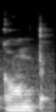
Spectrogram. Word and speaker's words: Comte: ஸோ அதில் நாம் first பார்க்குறது ஆகஸ்ட் காம்ட், அதாவது ஆகஸ்டே காம்ட் அப்படிங்கிற காம்டே அப்படின்னும் சில பேர் நம்ம ப்ரொனவுன்ஸ் பண்ணுவோம்.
